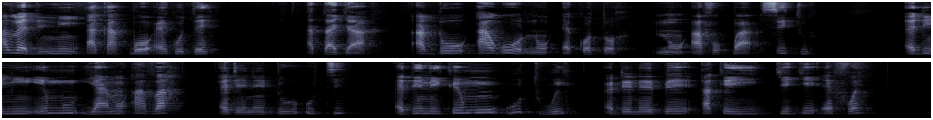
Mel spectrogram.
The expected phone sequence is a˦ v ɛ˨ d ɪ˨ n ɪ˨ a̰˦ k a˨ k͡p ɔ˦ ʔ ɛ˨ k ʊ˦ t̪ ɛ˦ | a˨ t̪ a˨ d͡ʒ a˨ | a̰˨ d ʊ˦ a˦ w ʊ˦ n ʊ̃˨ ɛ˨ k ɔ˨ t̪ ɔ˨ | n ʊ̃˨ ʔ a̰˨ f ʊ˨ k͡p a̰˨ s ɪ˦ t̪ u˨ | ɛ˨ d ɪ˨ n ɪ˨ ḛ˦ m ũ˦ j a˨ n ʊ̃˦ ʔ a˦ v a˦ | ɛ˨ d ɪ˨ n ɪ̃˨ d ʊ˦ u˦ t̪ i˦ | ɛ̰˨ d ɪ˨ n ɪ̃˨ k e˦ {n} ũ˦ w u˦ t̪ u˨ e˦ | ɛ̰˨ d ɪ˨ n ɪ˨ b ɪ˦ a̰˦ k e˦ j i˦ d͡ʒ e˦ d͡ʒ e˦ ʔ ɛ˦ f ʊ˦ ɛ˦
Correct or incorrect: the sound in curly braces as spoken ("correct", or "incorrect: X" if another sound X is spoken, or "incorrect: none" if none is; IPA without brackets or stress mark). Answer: incorrect: m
